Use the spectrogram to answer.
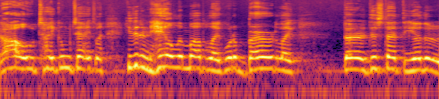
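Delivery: high, mocking whine of gossiping haters. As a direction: sneer it like people talking trash online. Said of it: "people are like".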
